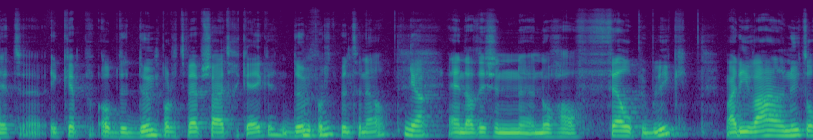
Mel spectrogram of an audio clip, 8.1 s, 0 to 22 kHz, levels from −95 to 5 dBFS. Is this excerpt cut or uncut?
uncut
